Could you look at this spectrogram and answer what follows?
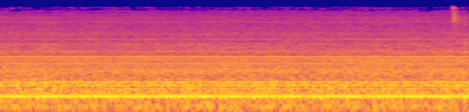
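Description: Steady electrical hum made of a few constant tones, with one faint short tick near the end.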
